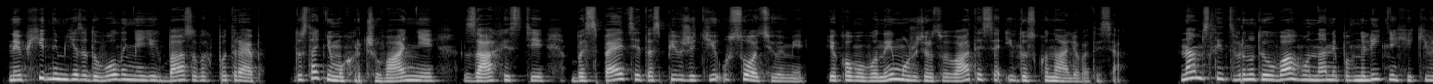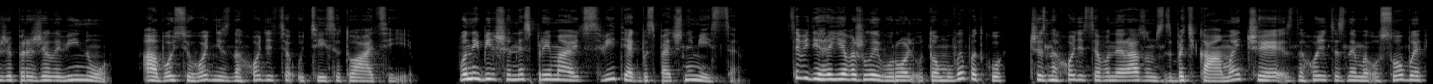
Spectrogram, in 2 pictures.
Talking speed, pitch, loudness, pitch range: 130 wpm, 195 Hz, -23 LUFS, 180-220 Hz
